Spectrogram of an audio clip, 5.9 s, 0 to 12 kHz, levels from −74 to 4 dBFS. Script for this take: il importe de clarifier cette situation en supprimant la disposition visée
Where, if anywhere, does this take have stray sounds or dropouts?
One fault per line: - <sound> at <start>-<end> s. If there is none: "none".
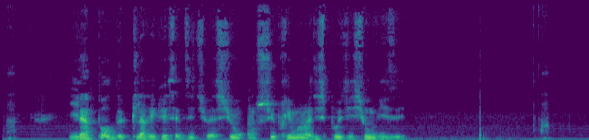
- thud at 4.8-5.1 s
